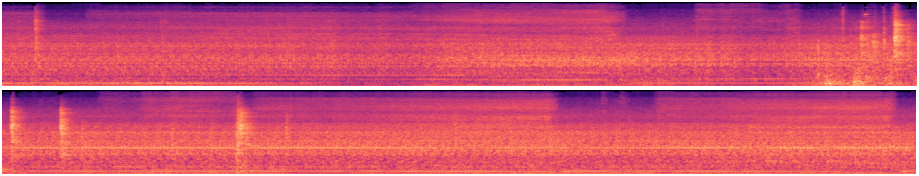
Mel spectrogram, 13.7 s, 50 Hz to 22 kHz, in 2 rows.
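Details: 1998 Case 580L Series II backhoe, Cummins diesel, 2,329 hours: steady, even, deep diesel idle with no knocks or misses; starts and runs good.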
